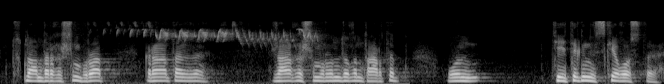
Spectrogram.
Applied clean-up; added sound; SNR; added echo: none; Bird vocalization, bird call, bird song; 19 dB; none.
